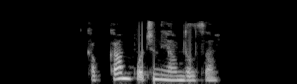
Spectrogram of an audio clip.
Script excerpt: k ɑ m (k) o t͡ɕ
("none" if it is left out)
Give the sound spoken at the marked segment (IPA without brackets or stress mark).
p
